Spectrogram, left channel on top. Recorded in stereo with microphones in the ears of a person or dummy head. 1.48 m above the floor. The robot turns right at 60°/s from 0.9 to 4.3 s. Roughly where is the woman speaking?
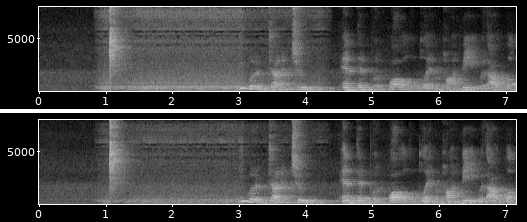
Behind.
